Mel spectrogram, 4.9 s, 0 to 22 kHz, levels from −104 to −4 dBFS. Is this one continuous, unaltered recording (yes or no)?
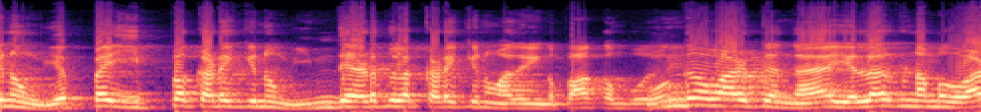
no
